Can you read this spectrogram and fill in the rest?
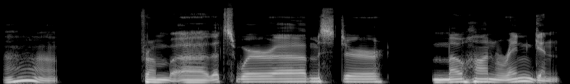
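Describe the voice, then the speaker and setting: A man's voice: mid-range voice, very slow, dry recording, studio quality. A man hosting a podcast in casual chat, rambling upbeat and correcting himself as he goes. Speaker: podcast host.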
